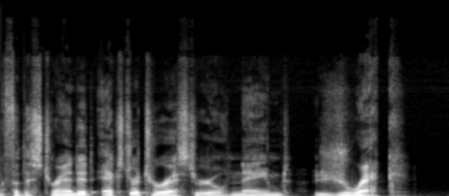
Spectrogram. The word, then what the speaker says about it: Zrek: The aliens are searching for the stranded extraterrestrial named Zrek. Drek. Z-R-E-K.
